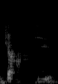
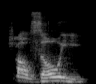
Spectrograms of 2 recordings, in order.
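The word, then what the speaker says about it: 周易: also refer to this book as another name, Zhou Yi. Okay. Bien, lo que dice Donald es que bueno, el libro que llamamos I-Ching también se lo conoce como, how do you pronounce it? Zhou. Zhou Yi.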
